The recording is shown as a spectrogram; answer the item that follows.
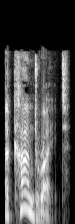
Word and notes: achondrite: British English

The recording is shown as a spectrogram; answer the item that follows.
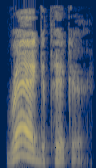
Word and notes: ragpicker: British English

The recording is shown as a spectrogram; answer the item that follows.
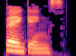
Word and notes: bankings: British English

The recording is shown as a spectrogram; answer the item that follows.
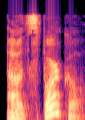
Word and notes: outsparkle: British English

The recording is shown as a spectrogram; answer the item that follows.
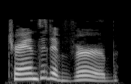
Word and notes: transitive verb: British English

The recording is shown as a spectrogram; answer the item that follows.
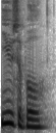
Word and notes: usable: British English

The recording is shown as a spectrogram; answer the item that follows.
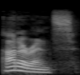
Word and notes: utterance: American English

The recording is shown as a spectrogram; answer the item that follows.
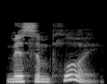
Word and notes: misemploy: British English

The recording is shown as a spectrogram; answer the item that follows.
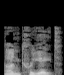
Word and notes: uncreate: British English

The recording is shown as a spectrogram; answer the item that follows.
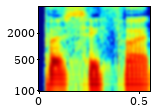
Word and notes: pussyfoot: American English

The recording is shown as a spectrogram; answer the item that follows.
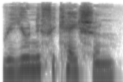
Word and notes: reunification: British English

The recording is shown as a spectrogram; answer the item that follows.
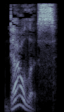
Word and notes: dowlas: British English

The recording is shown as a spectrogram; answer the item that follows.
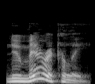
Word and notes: numerically: British English

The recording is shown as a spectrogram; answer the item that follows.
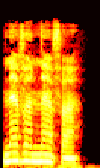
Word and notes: never-never: British English

